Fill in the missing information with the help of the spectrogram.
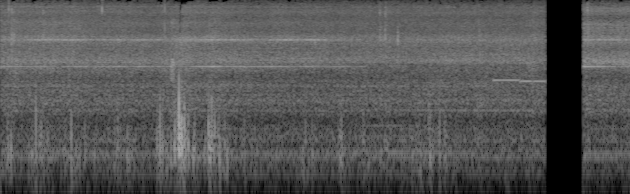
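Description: Fire truck engine running steadily, with a cluster of sharp knocks about two and a half to three seconds in. The sound cuts out for about half a second near the end.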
